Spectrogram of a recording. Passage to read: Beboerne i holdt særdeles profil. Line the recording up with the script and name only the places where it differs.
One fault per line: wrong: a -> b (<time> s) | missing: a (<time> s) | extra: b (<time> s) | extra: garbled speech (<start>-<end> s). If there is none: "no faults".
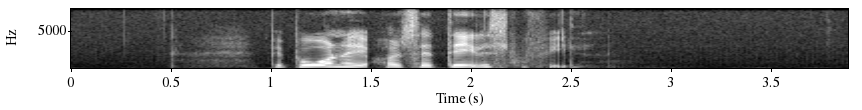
no faults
